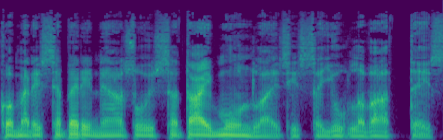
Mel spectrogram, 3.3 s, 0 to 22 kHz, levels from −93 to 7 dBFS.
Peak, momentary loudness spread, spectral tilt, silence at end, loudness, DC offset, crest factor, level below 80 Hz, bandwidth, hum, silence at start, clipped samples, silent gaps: 0 dBFS; 9 LU; -6 dB/octave; 0 s; -23 LUFS; under 0.1%; 22 dB; -52 dBFS; 15 kHz; none; 0 s; under 0.1%; none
